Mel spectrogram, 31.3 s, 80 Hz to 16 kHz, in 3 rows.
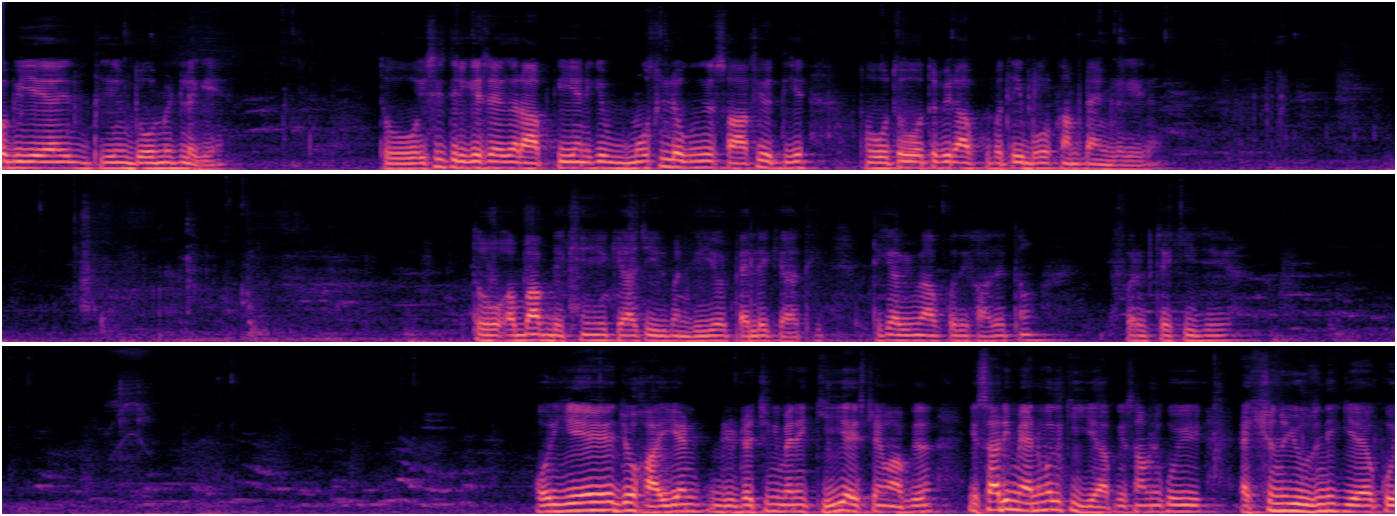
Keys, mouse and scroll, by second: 0.0-1.6 typing, 2.0 click, 2.5 scroll down 1, 2.8-3.5 typing, 3.8-10.1 drag, 5.5-6.2 typing, 10.1 scroll down 2, 10.3-12.8 typing, 10.7 click, 11.8 scroll down 1, 12.3-13.7 drag, 13.7 scroll up 1, 13.8 scroll down 1, 14.6 ctrl+scroll down 1, 14.7-15.0 typing, 15.3 ctrl+alt+scroll down 1, 16.1-17.1 typing, 16.5 ctrl+alt+scroll up 1, 16.9 scroll, 17.1 ctrl+alt+scroll up 1, 17.3 scroll, 17.9 ctrl+alt+scroll up 1, 20.1 click, 23.6-27.9 typing, 27.4 click, 30.5 alt+scroll down 1.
